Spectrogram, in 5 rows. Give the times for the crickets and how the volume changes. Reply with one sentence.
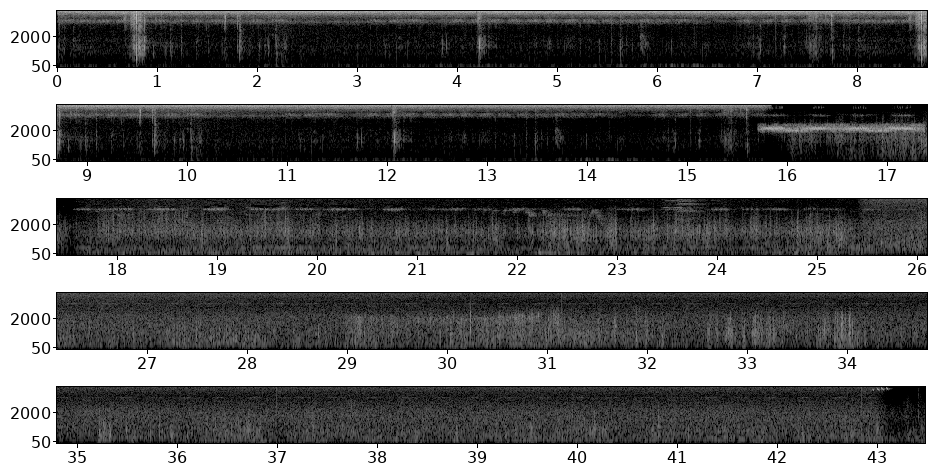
The crickets can be heard from 0.0 to 43.1 s, at a steady volume.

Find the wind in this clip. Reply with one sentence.
The wind can be heard from 15.9 to 43.4 s.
